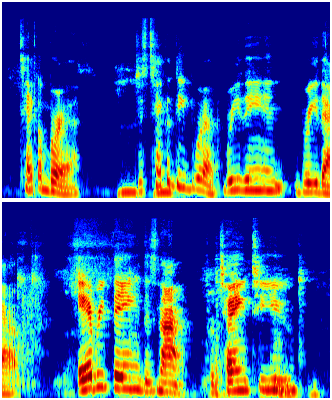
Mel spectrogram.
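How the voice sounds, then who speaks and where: A woman with a bright, sharp tone and vocal fry speaks at medium pitch. She goes at a fairly slow pace with lively intonation. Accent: Tennessee. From US South, Nashville, Tennessee. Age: 40s. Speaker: podcast co-host. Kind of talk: casual chat.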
